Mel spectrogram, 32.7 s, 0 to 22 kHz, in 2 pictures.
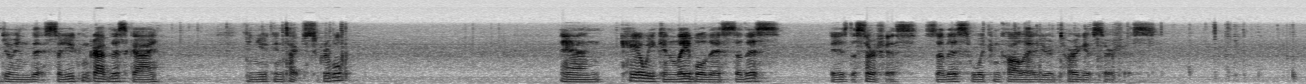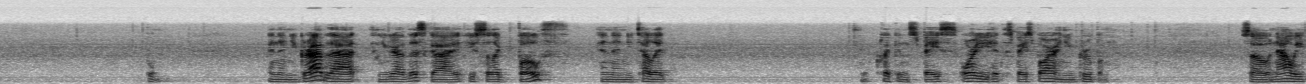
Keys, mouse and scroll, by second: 0.2 click, 2.0 click, 2.2 click, 2.7-4.4 typing, 5.7 click, 6.0 click, 7.2 click, 12.3-15.9 typing, 17.8 click, 22.0 click, 23.1 right click, 29.6 click.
